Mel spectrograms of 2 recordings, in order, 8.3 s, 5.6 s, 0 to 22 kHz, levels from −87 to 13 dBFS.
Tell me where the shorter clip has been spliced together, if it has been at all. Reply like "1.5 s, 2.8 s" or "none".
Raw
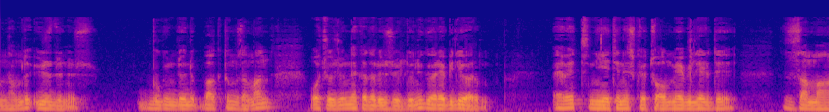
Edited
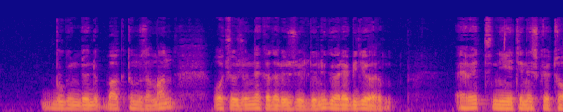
none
